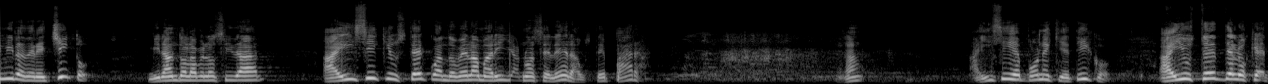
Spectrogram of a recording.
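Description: A man preaching a sermon, telling stories with sudden exclamations and asking his listeners questions. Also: high-pitched. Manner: animated storytelling with sudden exclamations; asks the congregation questions.

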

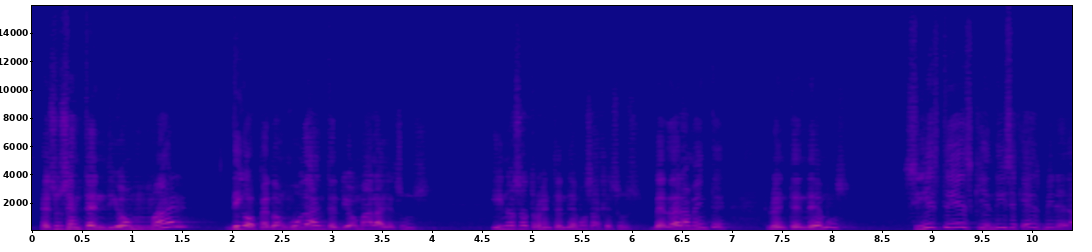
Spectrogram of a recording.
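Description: A man preaching a sermon as a pastor, acting out his church members in quick asides and rising to shouted peaks before dropping to quiet, low remarks. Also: vocal fry. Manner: acts out quoted church members in conversational asides.

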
